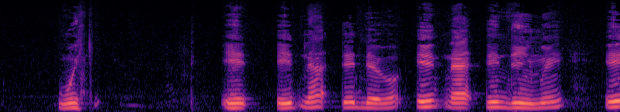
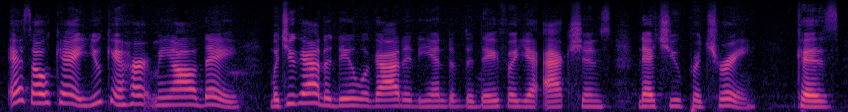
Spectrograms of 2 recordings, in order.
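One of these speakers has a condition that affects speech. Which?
The first: cerebral palsy; from birth.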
